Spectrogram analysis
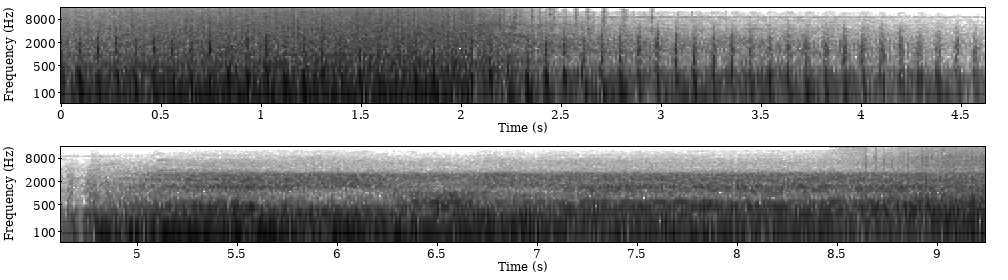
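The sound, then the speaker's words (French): A machine-gun burst on a battlefield: a dense, loud roar gives way to rapid, evenly spaced rattling shots for a couple of seconds, then drops into a lower, rumbling wash of noise. “il fut coupé en deux par la première rafale de mitrailleuse”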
